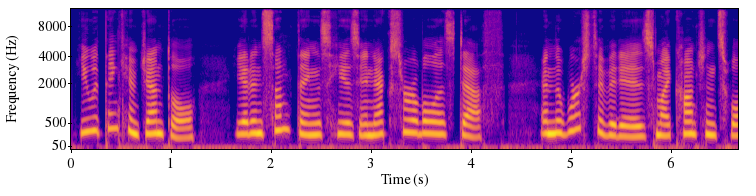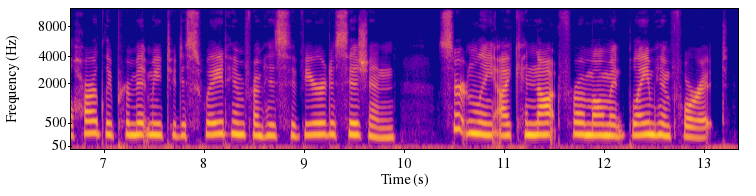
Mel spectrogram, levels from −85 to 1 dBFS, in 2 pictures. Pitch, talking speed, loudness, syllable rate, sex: 250 Hz, 195 wpm, -16 LUFS, 5.2 syllables/s, female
